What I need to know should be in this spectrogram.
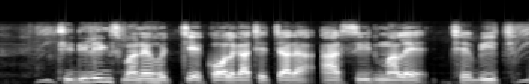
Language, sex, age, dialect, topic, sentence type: Bengali, male, 18-24, Jharkhandi, agriculture, statement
